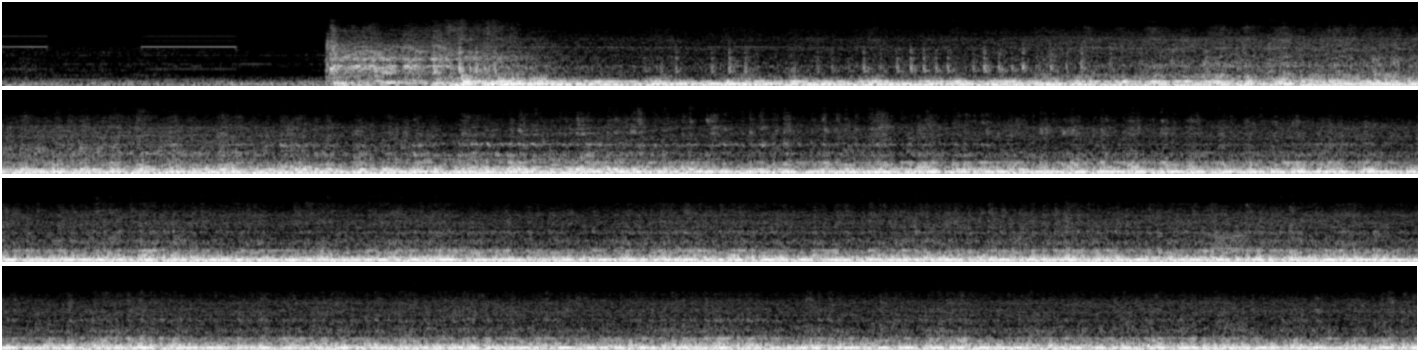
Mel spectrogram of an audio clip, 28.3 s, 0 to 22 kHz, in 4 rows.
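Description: Ford 347 stroker V8 in a 1991 Mustang, on Holley Terminator X fuel injection, cranking briefly about two seconds in, catching at once and settling into a steady idle. The idle sounds healthy.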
